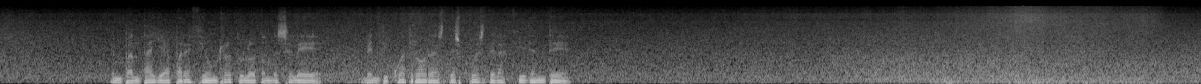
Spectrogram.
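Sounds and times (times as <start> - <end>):
speech: 1.1 - 5.9
waves breaking on wet sand in a cliff inlet: 2.9 - 12.0.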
